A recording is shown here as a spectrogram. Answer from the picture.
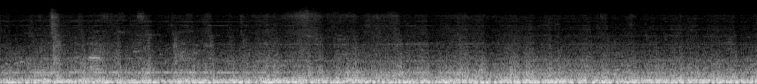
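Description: Rigi electric rack-railway train running slowly uphill, heard from inside the cab: a steady low motor hum and running rumble, with a faint thin whine that fades out about two seconds in.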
